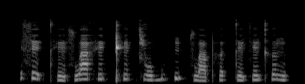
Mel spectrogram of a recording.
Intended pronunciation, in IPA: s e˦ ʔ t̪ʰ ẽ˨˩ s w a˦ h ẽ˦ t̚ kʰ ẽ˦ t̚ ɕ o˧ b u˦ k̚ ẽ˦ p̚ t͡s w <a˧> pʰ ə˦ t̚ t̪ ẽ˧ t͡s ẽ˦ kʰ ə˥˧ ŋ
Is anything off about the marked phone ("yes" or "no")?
no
